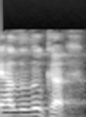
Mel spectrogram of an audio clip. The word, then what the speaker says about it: Halleluka: So if you assume it's Shem Hashem, you say Halleluka. You're not supposed to just say the Shem Hashem. But if you assume that it's just part of the word, so then you could just say it with its proper pronunciation.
